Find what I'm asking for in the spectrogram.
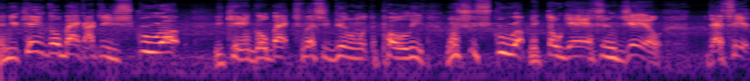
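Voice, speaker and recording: Over noticeable background noise, a man uses a raised, projected voice with an animated tone and a high pitch. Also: fairly quick pace. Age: 60s. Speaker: poet and vlogger. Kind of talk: casual spoken monologue. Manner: animated, halting with repetitions.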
